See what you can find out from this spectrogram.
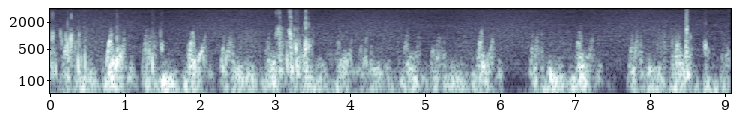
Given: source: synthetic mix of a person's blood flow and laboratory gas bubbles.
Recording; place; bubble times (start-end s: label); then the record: Doppler ultrasound of blood flow; precordium
0.00-0.36 s: bubbles
0.38-0.53 s: bubbles
0.89-1.00 s: bubbles
1.36-1.44 s: bubbles
1.49-1.55 s: bubbles
3.03-3.56 s: bubbles
8.31-8.43 s: bubbles
8.47-8.61 s: bubbles
8.74-8.83 s: bubbles
From the record:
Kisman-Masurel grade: 222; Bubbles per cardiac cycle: several, 3 to 8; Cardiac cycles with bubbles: 10 to 50%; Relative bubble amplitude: moderate (0.250 to 0.450); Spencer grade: 2 (many but less than half of the cardiac periods contain bubble signals, singularly or in groups); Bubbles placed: anywhere in the cardiac cycle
